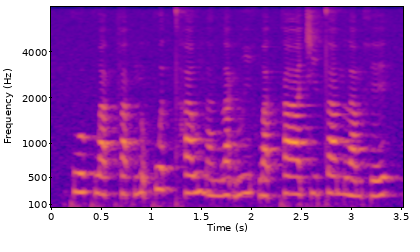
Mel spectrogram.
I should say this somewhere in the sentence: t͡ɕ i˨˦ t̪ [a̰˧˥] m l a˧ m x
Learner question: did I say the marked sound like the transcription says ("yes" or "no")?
no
